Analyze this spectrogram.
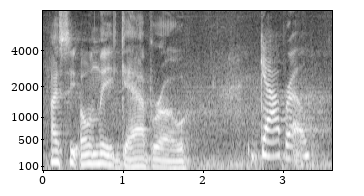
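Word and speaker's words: gabbro: Are there any alternate pronunciations? I see only gabro.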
